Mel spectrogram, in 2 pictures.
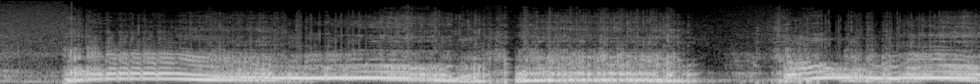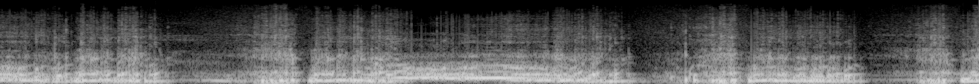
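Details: A captive lion roars in deep, resonant moaning bursts, each lasting a few seconds with brief pauses between.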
